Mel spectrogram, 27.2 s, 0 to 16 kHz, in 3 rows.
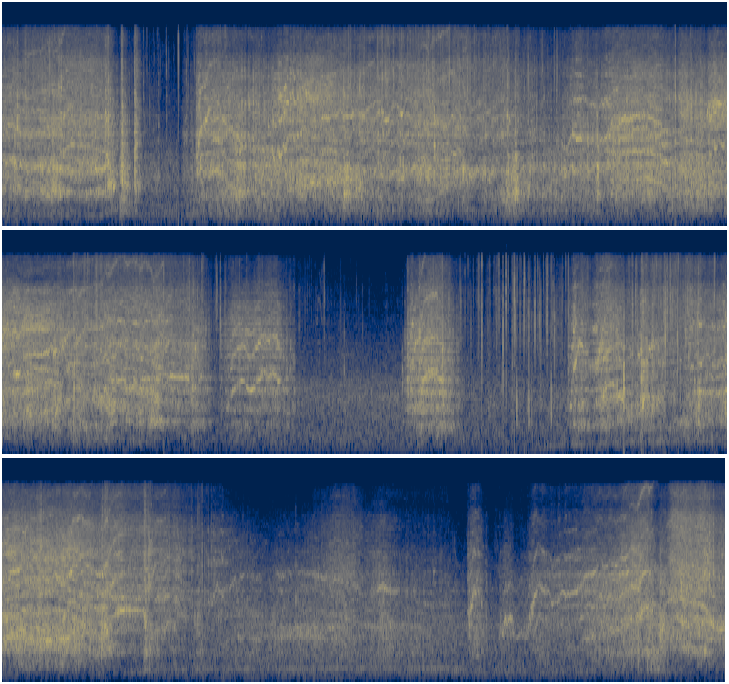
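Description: Thunder Tiger EB4 G3 electric RC truck's motor and drivetrain whining, rising and falling in pitch as the throttle is worked, with tyres churning loose gravel. The whine drops away briefly a few times as the throttle is let off.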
